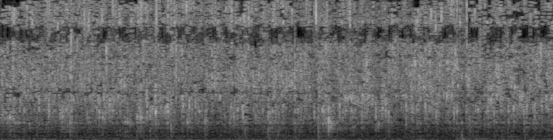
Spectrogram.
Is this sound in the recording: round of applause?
no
